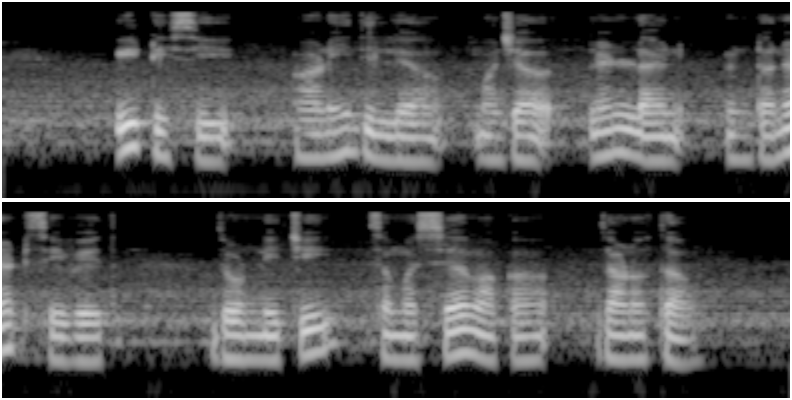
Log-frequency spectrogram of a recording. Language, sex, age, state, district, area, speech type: Goan Konkani, male, 18-30, Goa, Salcete, urban, read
